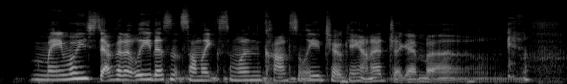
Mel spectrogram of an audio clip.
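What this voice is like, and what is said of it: Exaggerated vocal fry. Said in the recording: “How much vocal fry can we get into this episode?”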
